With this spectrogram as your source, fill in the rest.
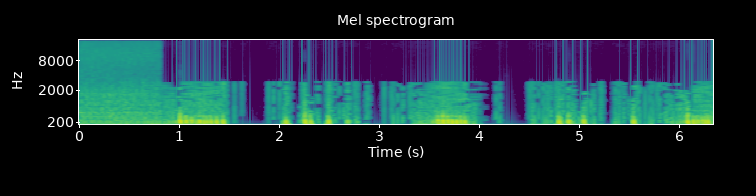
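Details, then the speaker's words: Rough, grating, leathery Velcro-like bursts over the chest: pleural friction rub from inflamed pleural surfaces rubbing together. "yeah oh it's a friction rub friction rub a friction rub a plural friction rub and pericardial friction rubs those are two kinds of friction rubs we have their leathery velcro resounding signs of a plural friction robb it sounds like velcro"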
